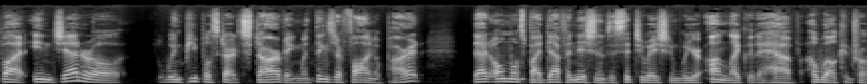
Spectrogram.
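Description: A man's fairly low, somewhat breathy voice at a fairly quick pace, with ordinary pitch variation, in a very clean recording with a silent background. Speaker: podcast host and economics professor. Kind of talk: interview conversation.

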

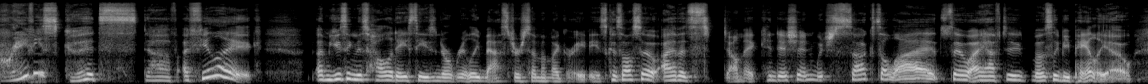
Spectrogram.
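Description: On a very clean recording with a silent background, a woman with a normal speaking voice talks at a medium pitch with lively intonation. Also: moderate pace. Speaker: food editor and author. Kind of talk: casual interview chat.

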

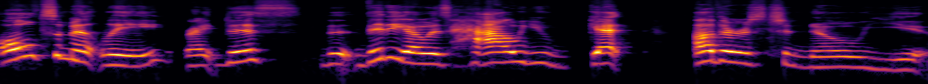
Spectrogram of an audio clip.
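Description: A woman with an American accent speaks very slowly in a fairly high voice, her pitch swinging very widely and her loudness rising and falling sharply. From US Northeast, New York / North Jersey. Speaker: sales consultant and podcast co-host. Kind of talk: casual chat. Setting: live video stream, virtual studio.

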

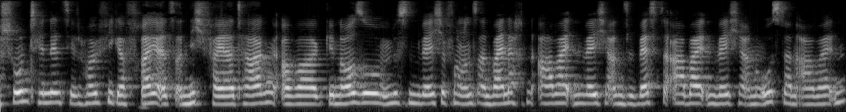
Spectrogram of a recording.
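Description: The speaker talks at a fairly quick pace with hardly any pauses, in a monotone, flat intonation. Noticeable background noise runs underneath. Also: woman. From northern Germany, near Hamburg. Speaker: volunteer at a seamen's club. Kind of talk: interview. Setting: on location at a seamen's club.

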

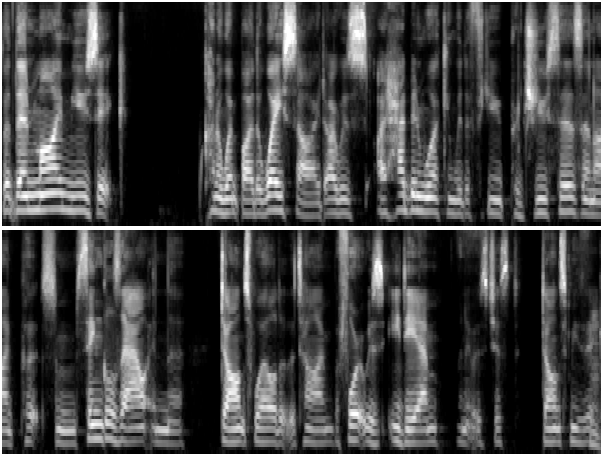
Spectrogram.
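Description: With a British accent, a woman speaks at a very deep, low pitch and with fairly even intonation. The recording is very clean with a silent background. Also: moderate pace. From UK. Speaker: singer and sound healer. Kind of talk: interview. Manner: halting.

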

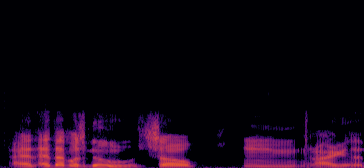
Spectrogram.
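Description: A man with a Dutch accent speaks in a bright, sharp tone. The background is quiet. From Netherlands (born in Dutch New Guinea). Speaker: cannabis entrepreneur. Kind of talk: interview. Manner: halting.

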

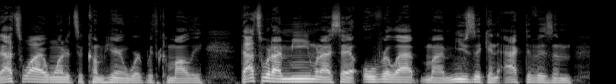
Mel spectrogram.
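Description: A man with an American accent has an unremarkable speaking voice, fairly low in pitch with ordinary pitch variation. The recording is very clean, dry, and close, with no echo and a silent background. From US South, Memphis, Tennessee. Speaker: hip-hop artist. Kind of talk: casual chat.

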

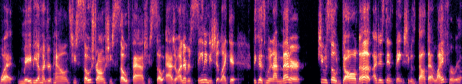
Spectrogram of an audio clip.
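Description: Against a quiet background, a woman with a medium pitch and an animated tone talks at a fairly quick pace with ordinary pitch variation. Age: 30s. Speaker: reality TV competitor. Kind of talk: casual chat.

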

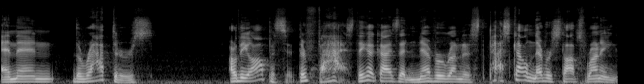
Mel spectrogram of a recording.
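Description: A man talks in a medium-pitched voice marked by vocal fry. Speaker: sports talk show co-host. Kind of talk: casual sports talk show. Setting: studio.

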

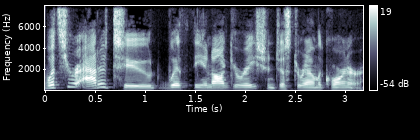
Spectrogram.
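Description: With lively intonation, a woman speaks in an unremarkable speaking voice, fairly low in pitch, over a quiet background. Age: 60s. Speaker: interviewer. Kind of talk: interview.

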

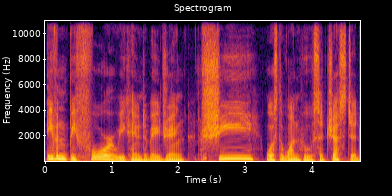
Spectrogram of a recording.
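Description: A man's fairly low voice in a Chinese accent, at a fairly slow pace with ordinary pitch variation. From China. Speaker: pianist. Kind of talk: interview. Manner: fluent.

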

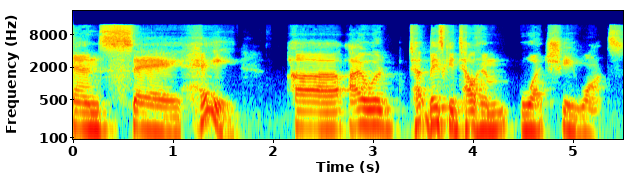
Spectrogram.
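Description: Somewhat breathy, a man with an American accent speaks at a fairly high pitch with ordinary pitch variation. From Ohio. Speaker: dating coach. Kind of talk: casual interview.

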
